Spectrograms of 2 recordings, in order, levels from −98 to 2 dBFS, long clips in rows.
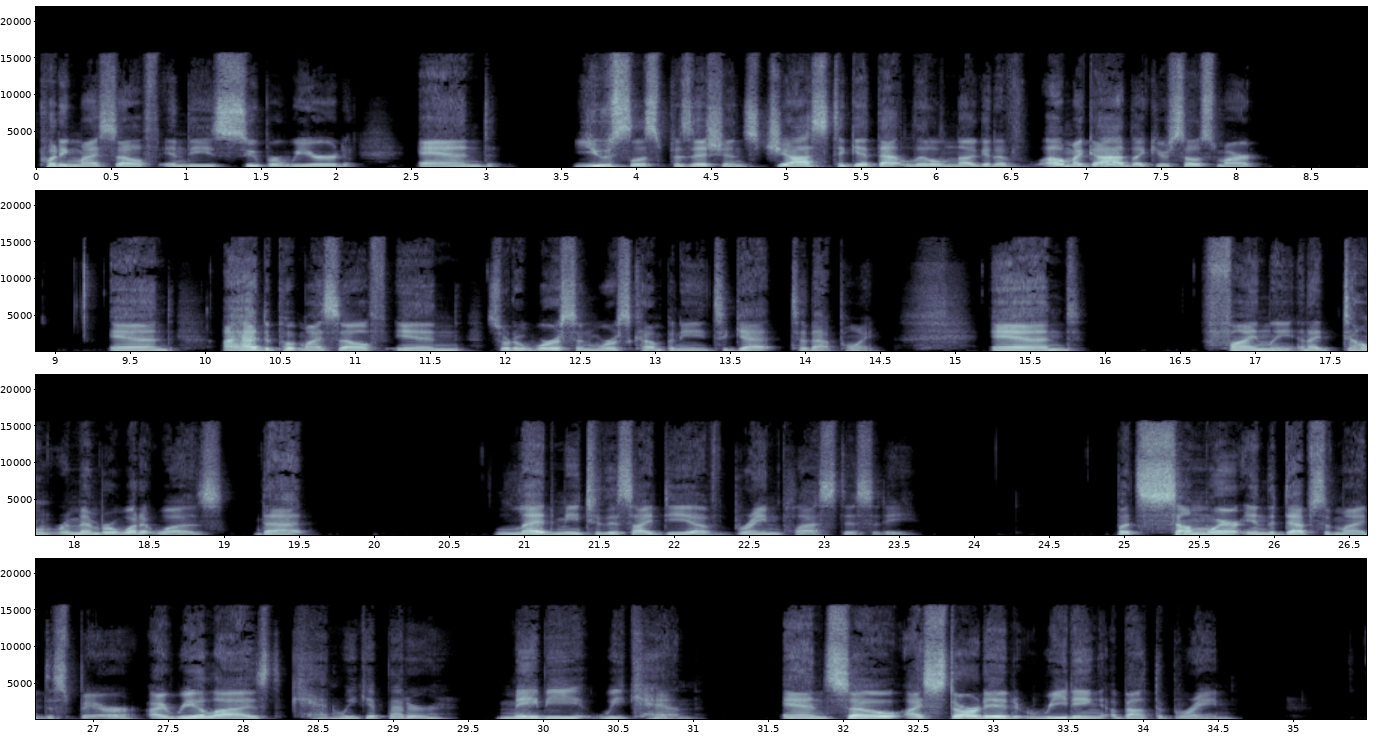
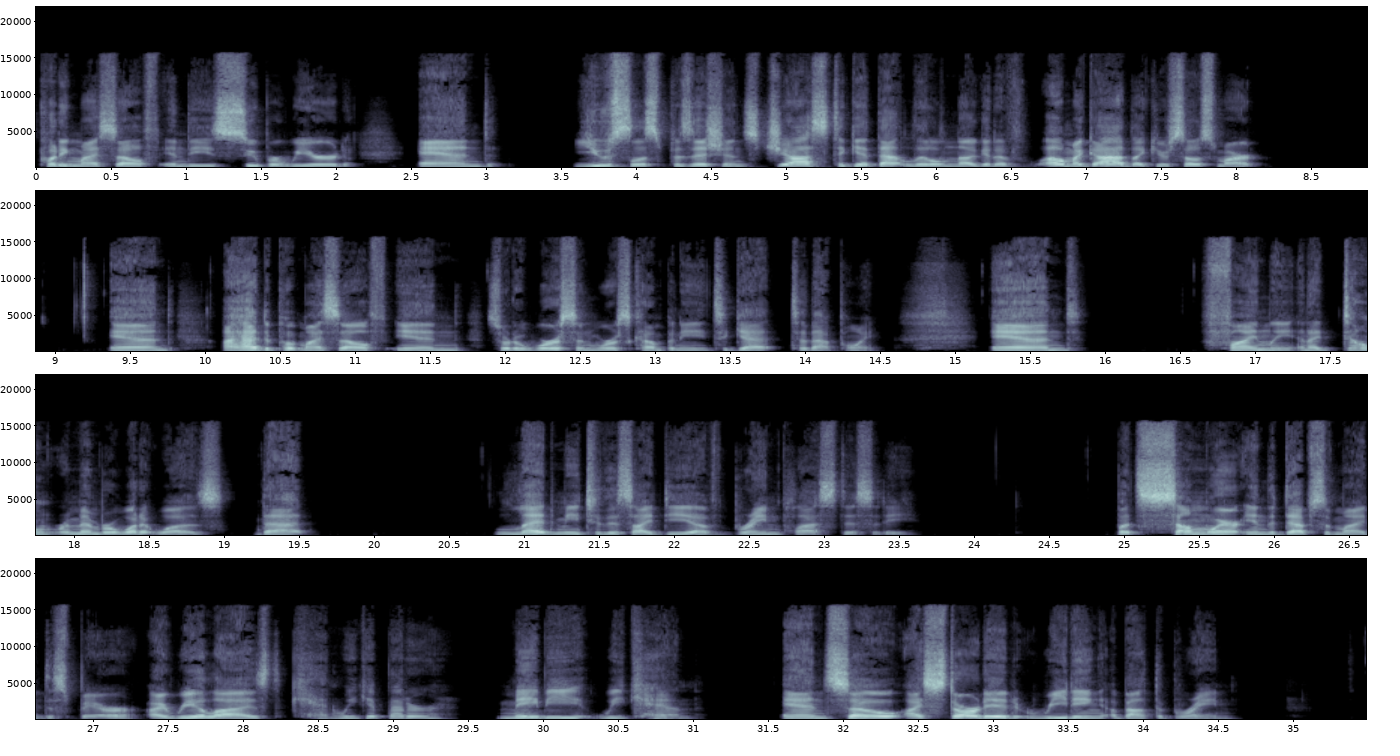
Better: first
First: none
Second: thin; very slightly; fading below 300 Hz

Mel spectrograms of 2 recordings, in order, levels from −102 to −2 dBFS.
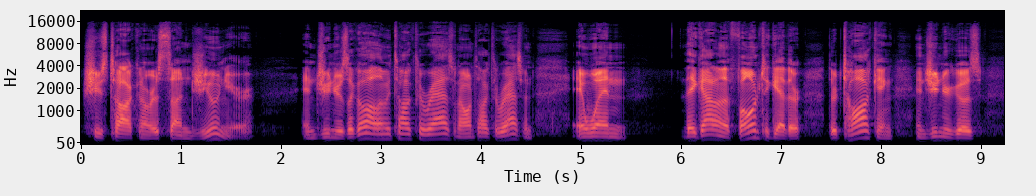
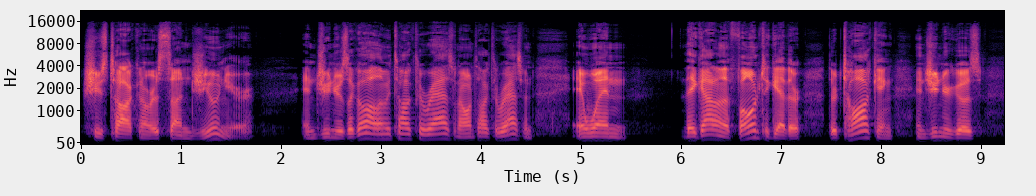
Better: neither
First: thin; very; fading below 350 Hz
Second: thin; very; fading below 350 Hz

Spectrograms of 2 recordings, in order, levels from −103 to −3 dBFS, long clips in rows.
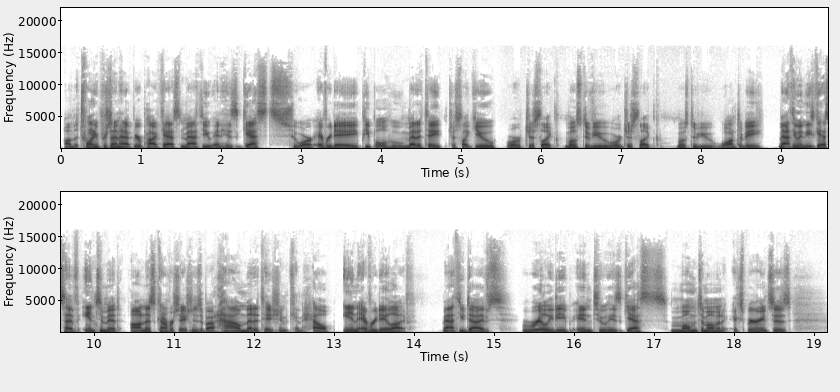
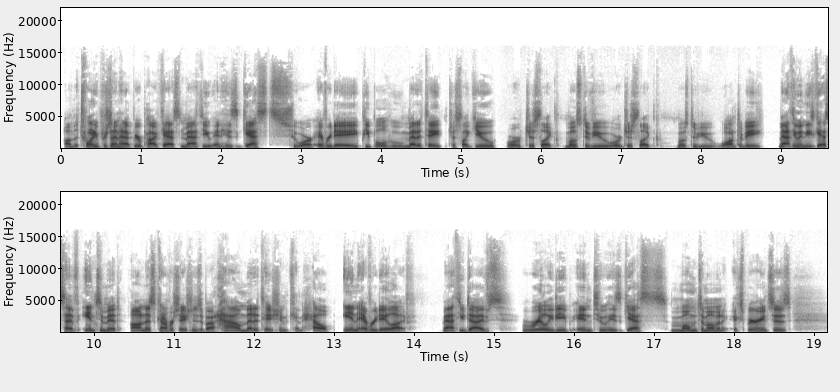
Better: first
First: none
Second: thin; very slightly; fading below 250 Hz

